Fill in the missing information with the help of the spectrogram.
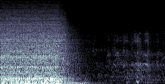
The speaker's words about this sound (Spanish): El ruido blanco está diseñado para que usted pueda camuflajear otros sonidos. Y mientras yo sigo hablando con ustedes, quizá ustedes dejan un momento, ya no me pueden escuchar bien, porque el ruido blanco no deja que mi voz.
